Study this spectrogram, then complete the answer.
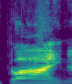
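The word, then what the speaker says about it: Kline: nome é Kevin Klein acho que é Klein pronúncia Kevin Kleine exatamente genial maravilhoso um ator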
